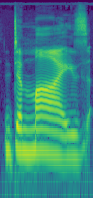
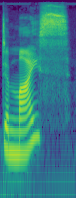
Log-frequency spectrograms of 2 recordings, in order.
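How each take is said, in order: First: The middle consonant is a Z sound. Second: The middle consonant is an S sound. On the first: The speaker calls it right. "demise with a Z sound" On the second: The speaker calls it wrong. "it looks like demise"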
